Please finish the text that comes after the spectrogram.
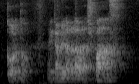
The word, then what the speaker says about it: Spaß: En cambio la palabra Spaß, la A es un poco más larga.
